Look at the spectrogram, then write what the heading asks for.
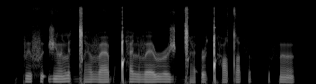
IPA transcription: pɪfɪʔ ʒə̃ ləɡ͡ǀæ βæbǃʰæl βɛɹə˞ʒ ɡ͡ǀæʔə˞ǃʰɪtˤʊθ | θə̃

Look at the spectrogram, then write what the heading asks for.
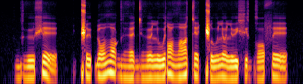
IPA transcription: ɡʱʉʃe | ǁyɓyðˤʉ ɡʱɛdʱøluɾʲɔ ðˤɛte ǁulɵ lyxʲɵ ɡɔfe

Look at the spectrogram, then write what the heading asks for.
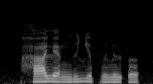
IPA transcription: halʲa ŋɨʎe pɨlɨʔɵ

